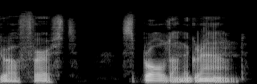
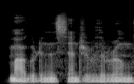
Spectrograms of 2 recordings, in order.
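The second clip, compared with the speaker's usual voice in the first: usual speaking voice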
